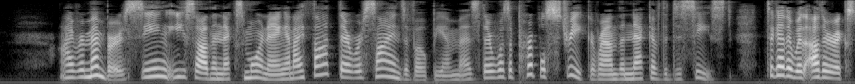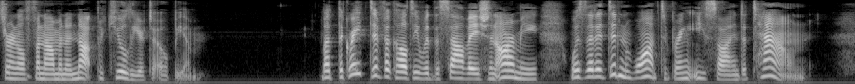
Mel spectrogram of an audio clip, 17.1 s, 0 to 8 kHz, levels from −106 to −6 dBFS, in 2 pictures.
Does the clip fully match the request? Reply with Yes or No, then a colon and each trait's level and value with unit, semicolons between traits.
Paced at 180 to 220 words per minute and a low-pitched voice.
No: average, 185 wpm; high, 220 Hz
